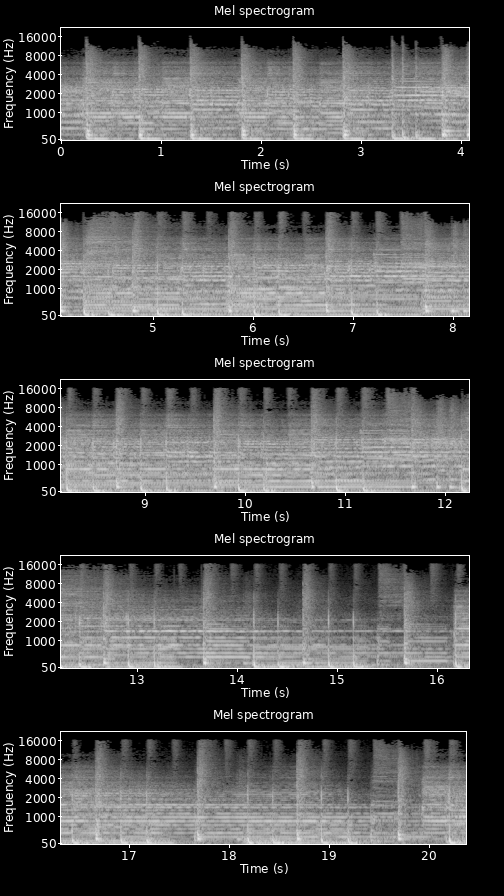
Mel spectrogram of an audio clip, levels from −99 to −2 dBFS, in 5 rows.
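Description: No technical faults are audible at any point in the signal.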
